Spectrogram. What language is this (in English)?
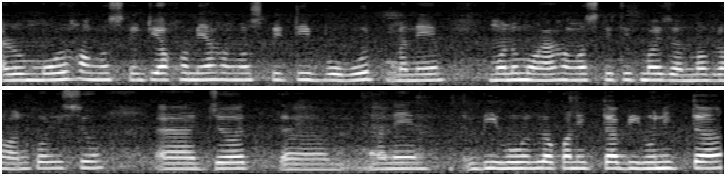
Assamese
